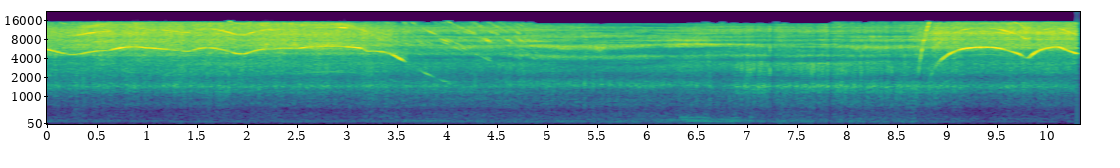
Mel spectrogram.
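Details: High-speed dental drill whine rising and dipping as it cuts, with hissing water spray, during crown tooth preparation using a gum protector for aesthetic restoration.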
